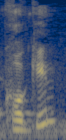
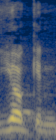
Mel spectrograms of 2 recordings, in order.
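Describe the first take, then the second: First: It begins with a rough kh sound. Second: It begins with a y sound. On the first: The speaker calls it wrong. "अगर आप खोता का साउंड ख या है ले रहे हो" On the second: The speaker calls it right. "इसको योकिन बोला जाता है"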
